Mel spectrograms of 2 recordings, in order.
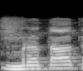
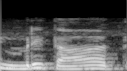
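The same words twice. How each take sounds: First: मृतात as mra-taat; wrong मृतात. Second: मृतात as mri-taat; right मृतात. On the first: Teacher showing the error, mra-taat for मृतात. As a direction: put an a after r in मृतात. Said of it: "मृतात नहीं". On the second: Teacher correcting the error, mri-taat for मृतात. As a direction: give मृतात a short ri. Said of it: "ऐसा बोलेंगे". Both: Shown as a demonstration.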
